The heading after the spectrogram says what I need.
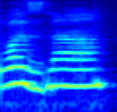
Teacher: وزنا میں زائے میں سیٹی کی آواز آئے گی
